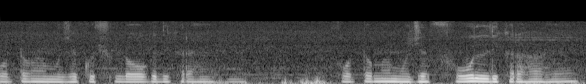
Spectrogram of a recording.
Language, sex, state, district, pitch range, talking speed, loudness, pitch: Hindi, male, Goa, North and South Goa, 120-125 Hz, 155 wpm, -16 LUFS, 125 Hz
